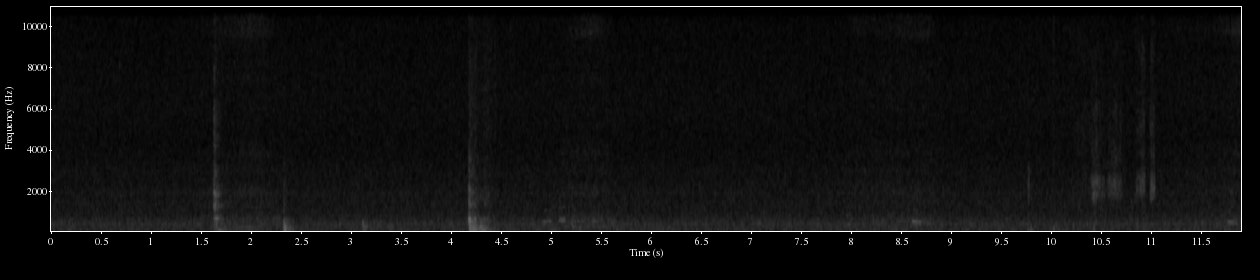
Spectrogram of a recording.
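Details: Soft steady background hiss in a quiet room, broken by a few sharp clicks and brief rustles, with no animal voice heard.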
